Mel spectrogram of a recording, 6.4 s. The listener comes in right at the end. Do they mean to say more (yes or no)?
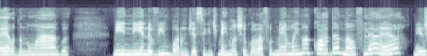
no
